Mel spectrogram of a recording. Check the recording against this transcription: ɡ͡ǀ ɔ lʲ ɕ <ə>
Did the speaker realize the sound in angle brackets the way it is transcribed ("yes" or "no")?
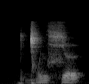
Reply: yes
